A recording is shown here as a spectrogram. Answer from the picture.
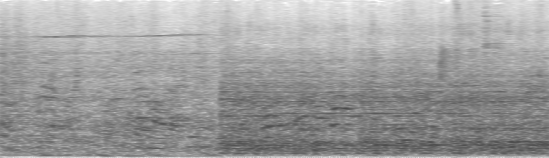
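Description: Quiet shop ambience, then about halfway through a sudden switch to the louder, steady roar of a commercial kitchen stove under a large steaming pot, with a few sharp clicks and knocks.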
